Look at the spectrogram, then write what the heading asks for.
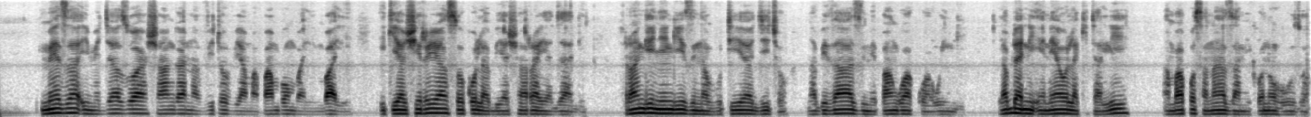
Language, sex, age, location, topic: Swahili, male, 25-35, Nairobi, finance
